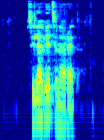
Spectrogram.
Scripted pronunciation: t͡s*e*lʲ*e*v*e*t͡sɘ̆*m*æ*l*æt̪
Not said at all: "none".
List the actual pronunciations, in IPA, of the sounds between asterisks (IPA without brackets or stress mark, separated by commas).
i, æ, e, n, ɾ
